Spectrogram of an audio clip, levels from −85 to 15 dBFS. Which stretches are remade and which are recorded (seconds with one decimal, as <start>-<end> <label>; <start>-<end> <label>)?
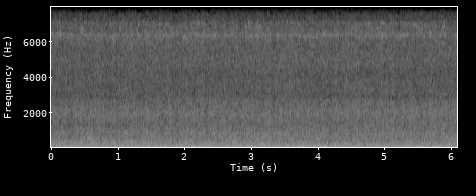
0.0-6.1 recorded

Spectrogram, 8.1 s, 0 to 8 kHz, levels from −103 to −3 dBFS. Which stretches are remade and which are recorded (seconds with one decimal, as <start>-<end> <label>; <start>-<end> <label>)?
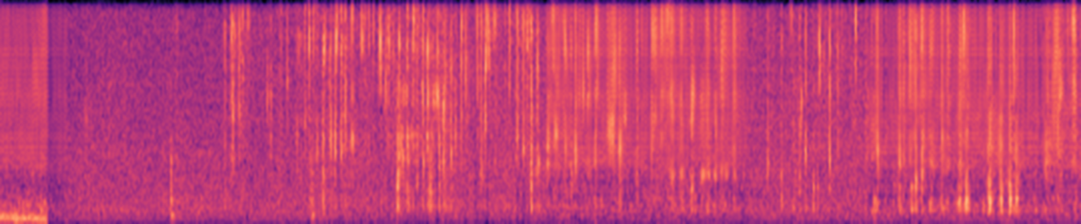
0.0-0.5 remade; 0.5-4.1 recorded; 4.1-5.6 remade; 5.6-6.5 recorded; 6.5-8.1 remade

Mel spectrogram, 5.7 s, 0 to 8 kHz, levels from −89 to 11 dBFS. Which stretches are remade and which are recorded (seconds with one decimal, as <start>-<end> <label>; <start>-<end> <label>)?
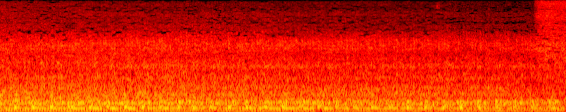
0.0-0.7 recorded; 0.7-1.8 remade; 1.8-2.5 recorded; 2.5-4.5 remade; 4.5-5.7 recorded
